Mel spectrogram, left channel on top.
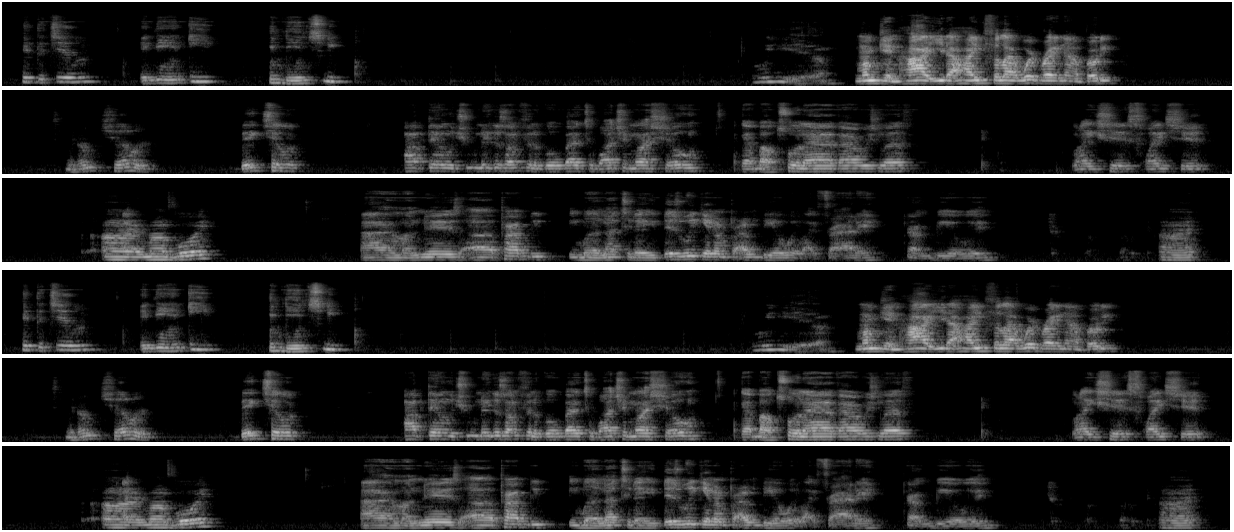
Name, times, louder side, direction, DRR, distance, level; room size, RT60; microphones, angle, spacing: voice 1, 0.2-0.9 1.4-2.1 2.7-3.4 12.9-13.8 14.7-15.3 16.3-19.2 19.7-21.4 23.0-24.3 25.8-25.9 28.2-33.3 33.6-34.5, right 2 dB, 30° right, 2 dB, 0.6 m, -29 dB
voice 2, 7.5-8.3 25.6-26.7 36.2-36.5, left 1 dB, 10° left, -3 dB, 1.4 m, -29 dB
voice 3, 8.5-11.1, left 4 dB, 50° left, 2 dB, 0.6 m, -22 dB
4.8 x 3.0 x 2.4 m, 0.33 s
head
